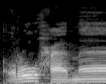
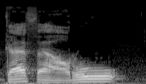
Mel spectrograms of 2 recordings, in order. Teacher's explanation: tebalkan uru dengan cara pangkal lidahnya juga diangkat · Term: ra dhammah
